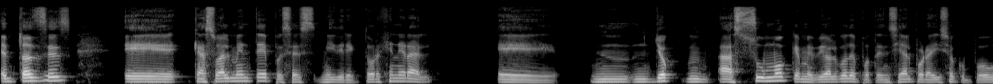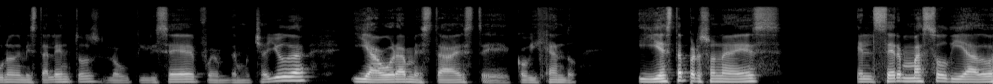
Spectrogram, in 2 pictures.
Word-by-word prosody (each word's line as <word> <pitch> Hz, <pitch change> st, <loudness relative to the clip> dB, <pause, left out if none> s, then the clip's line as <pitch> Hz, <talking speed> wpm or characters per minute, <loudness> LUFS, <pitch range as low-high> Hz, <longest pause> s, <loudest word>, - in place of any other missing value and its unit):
entonces, 165 Hz, +6 st, +3 dB, 0.5 s
eh, 125 Hz, -2 st, +2 dB
casualmente, 150 Hz, +4 st, +1 dB
pues, 115 Hz, -8 st, -6 dB
es 105 Hz, -1 st, -3 dB
mi 115 Hz, 0 st, -5 dB
director 110 Hz, +3 st, -5 dB
general, 140 Hz, -3 st, -2 dB, 0.6 s
eh, 105 Hz, -4 st, -2 dB, 0.3 s
mm, 125 Hz, -1 st, -3 dB
yo 155 Hz, +1 st, +3 dB
mm, 130 Hz, -2 st, -4 dB
asumo 160 Hz, +9 st, +2 dB
que 135 Hz, -, -2 dB
me 120 Hz, -2 st, -2 dB
vio 120 Hz, +3 st, 0 dB
algo 120 Hz, +3 st, -1 dB
de 135 Hz, -, 0 dB
potencial, 110 Hz, +3 st, -5 dB
por 115 Hz, -2 st, -3 dB
ahí 110 Hz, 0 st, -4 dB
se 105 Hz, -, -5 dB
ocupó 105 Hz, -2 st, -7 dB
uno 110 Hz, +1 st, -4 dB
de 110 Hz, -, -4 dB
mis 105 Hz, 0 st, -6 dB
talentos, 120 Hz, +3 st, -6 dB
lo 95 Hz, 0 st, -12 dB
utilicé, 100 Hz, +5 st, -2 dB
fue 100 Hz, -4 st, -11 dB
de 95 Hz, +1 st, -13 dB
mucha 95 Hz, +4 st, -10 dB
ayuda 180 Hz, +6 st, +4 dB, 0.4 s
y 125 Hz, -2 st, +2 dB
ahora 115 Hz, +2 st, +5 dB
me 115 Hz, -3 st, -2 dB
está, 100 Hz, 0 st, -1 dB
este, 90 Hz, -5 st, -9 dB
cobijando, 100 Hz, 0 st, -7 dB, 0.6 s
y 125 Hz, +1 st, +3 dB
esta 180 Hz, +6 st, +4 dB
persona 135 Hz, -3 st, +2 dB
es 145 Hz, +1 st, -1 dB, 0.7 s
el 125 Hz, -1 st, -2 dB
ser 145 Hz, +5 st, +6 dB
más 145 Hz, 0 st, +3 dB
odiado 125 Hz, -4 st, +3 dB
120 Hz, 140 wpm, -21 LUFS, 110-135 Hz, 0.7 s, ser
